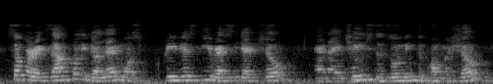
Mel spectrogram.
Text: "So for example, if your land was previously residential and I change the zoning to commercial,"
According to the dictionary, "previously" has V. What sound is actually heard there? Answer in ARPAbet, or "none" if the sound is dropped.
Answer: V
